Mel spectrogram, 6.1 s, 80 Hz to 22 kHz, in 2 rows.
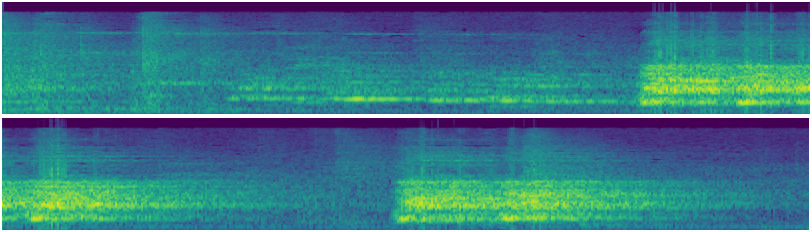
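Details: Dogs recorded 4/10/15 give a rough chorus of barks and yips. A quieter stretch is broken by two loud surges of many overlapping barks, each fading over about two seconds.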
